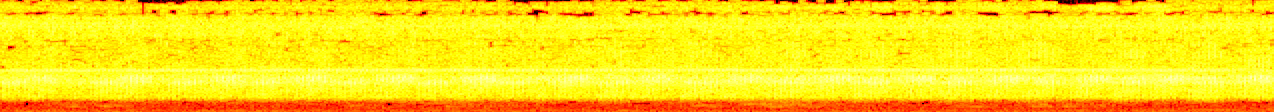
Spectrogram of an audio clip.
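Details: At dusk in a Bangladeshi village, a deafening night chorus of frogs near water forms a dense, high, rattling wall of calls with no break, with crickets and other insects also calling.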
